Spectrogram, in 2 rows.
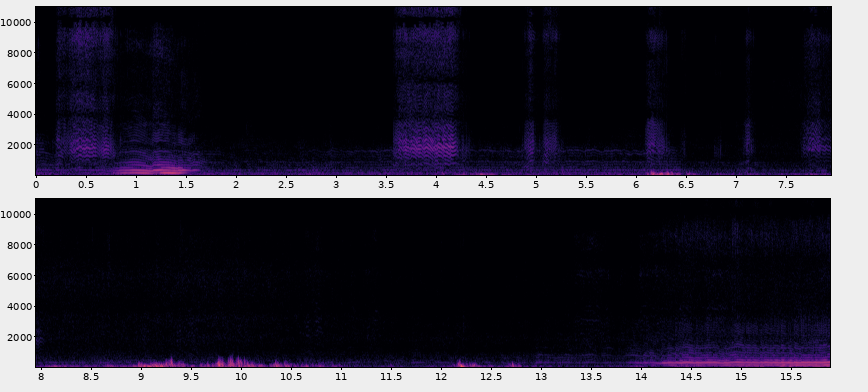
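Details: On 14 June 2023, a bumblebee's low, droning buzz comes and goes in bursts as it flies close by a feeding spot.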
